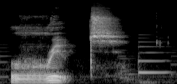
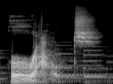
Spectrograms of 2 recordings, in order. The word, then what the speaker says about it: route: Well, if you're talking about British English, you would definitely say root. Root. So you use the long oo sound in words like shoe or who.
